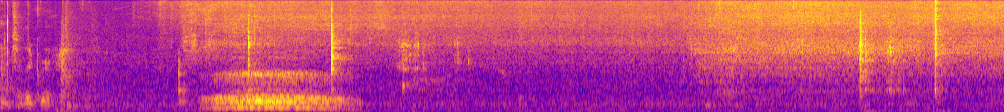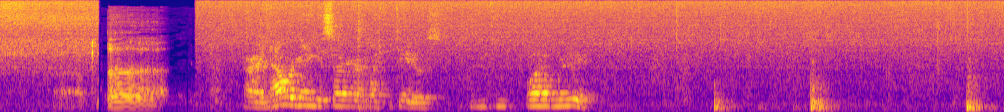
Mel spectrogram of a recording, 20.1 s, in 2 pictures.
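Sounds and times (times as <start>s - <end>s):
chicken sizzling on grill pan: 1.6s - 11.0s, 12.0s - 20.0s
tongs clicking on pan: 8.5s - 9.5s.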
